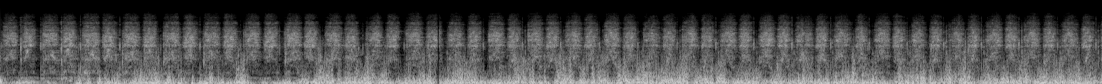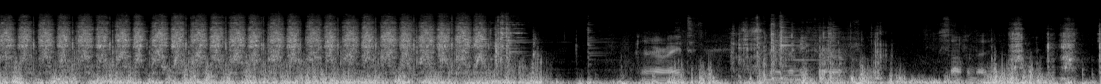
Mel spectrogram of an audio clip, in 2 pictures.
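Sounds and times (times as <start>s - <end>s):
hacksaw cutting: 0.0s - 16.3s, 21.0s - 21.8s.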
